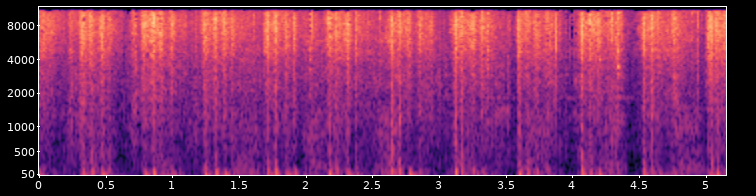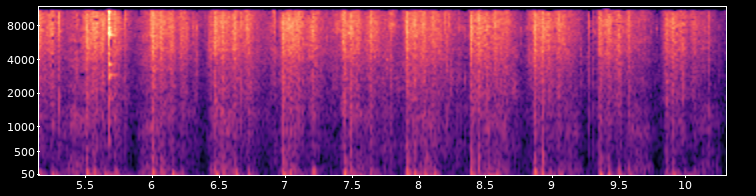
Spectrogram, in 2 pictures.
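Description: Hooves of a bay horse being ridden clop in a steady, brisk rhythm, many firm hoofbeats repeating evenly throughout with no voices.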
